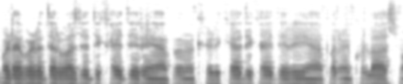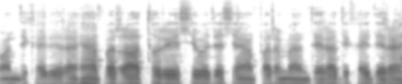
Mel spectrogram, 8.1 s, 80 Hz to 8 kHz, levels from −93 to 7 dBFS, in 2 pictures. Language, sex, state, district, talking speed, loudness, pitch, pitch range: Hindi, male, Maharashtra, Dhule, 270 wpm, -38 LUFS, 105 Hz, 105-110 Hz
